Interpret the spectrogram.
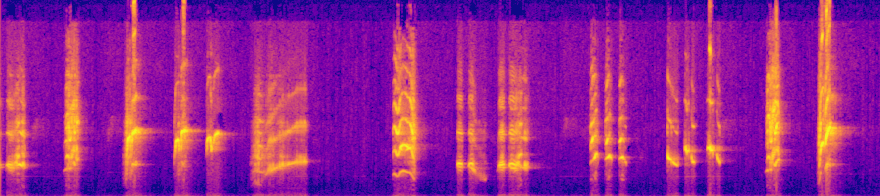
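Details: Oriental magpie-robin, a caged bird from Kebumen, Central Java, singing with its tail fanned: a varied run of whistled and buzzy notes with sweeping slurs, broken by short gaps, loud and clear against a silent background.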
